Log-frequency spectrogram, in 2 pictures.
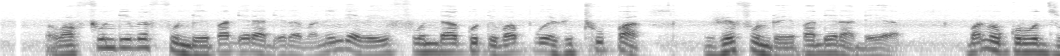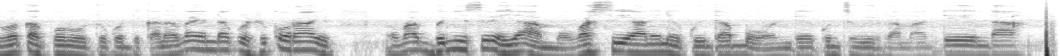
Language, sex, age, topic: Ndau, female, 25-35, education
